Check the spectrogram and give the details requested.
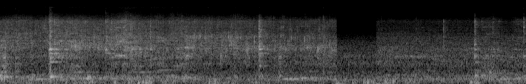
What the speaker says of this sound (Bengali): ভালোভাবে আলুটাকে ভেজে দিচ্ছি।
